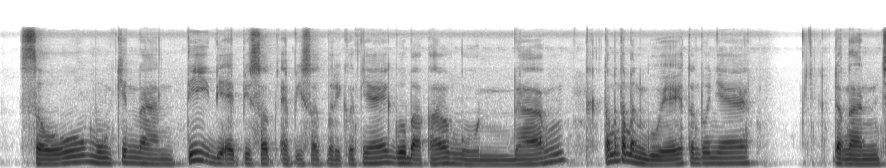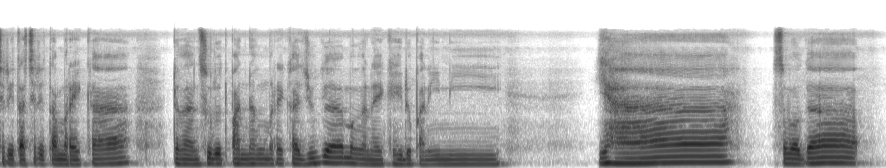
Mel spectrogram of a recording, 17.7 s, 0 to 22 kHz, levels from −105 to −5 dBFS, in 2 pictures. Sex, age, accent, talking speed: male, 20-39, native, 85 wpm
